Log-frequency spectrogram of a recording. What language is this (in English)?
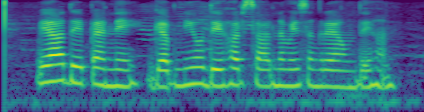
Punjabi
